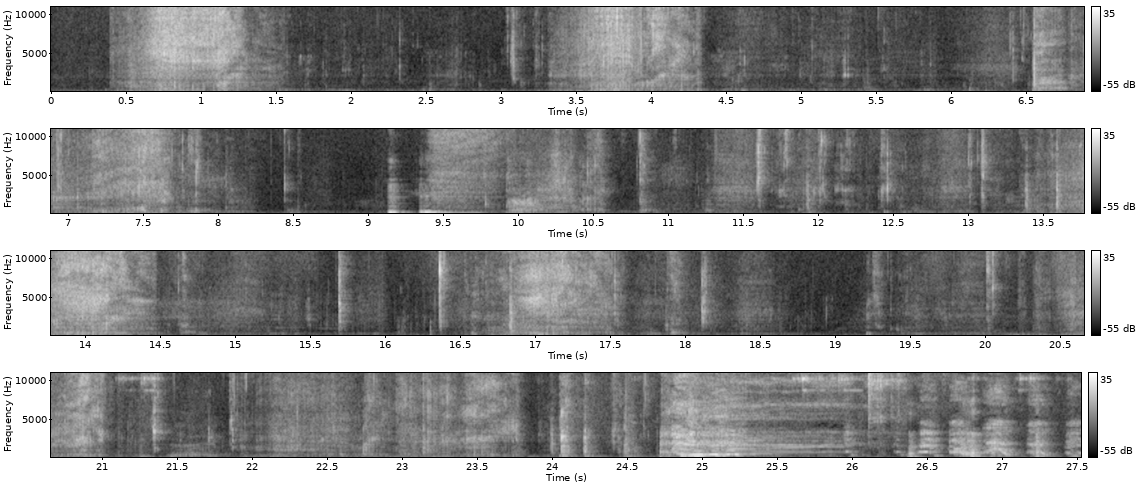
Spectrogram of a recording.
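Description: Two people eating watermelon with their faces in the slices and no hands: wet chewing and biting, in bursts every few seconds. Laughter breaks out near the end.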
